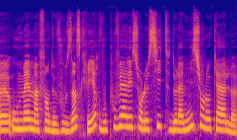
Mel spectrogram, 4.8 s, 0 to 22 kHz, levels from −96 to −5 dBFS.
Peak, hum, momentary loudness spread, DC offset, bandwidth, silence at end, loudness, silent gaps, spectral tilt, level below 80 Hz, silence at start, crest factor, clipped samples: -8 dBFS; none; 5 LU; under 0.1%; 17 kHz; 0 s; -23 LUFS; none; -5 dB/octave; -68 dBFS; 0 s; 16 dB; under 0.1%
